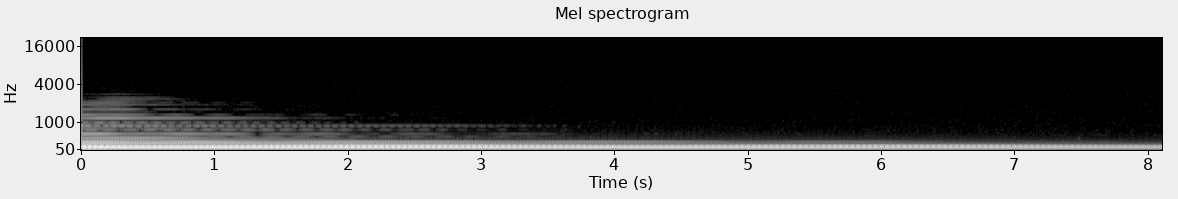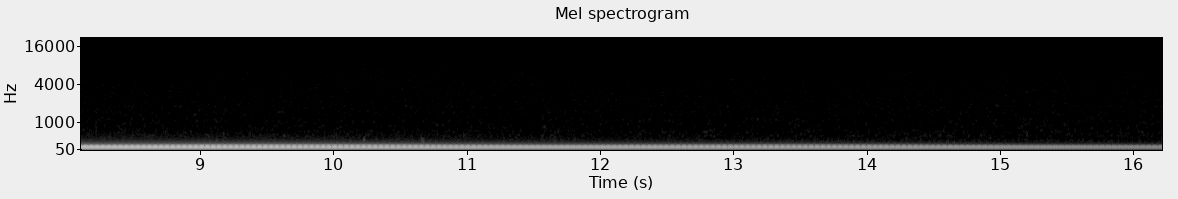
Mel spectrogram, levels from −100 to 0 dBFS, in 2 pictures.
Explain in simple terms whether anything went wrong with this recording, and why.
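Nothing went wrong with this audio; every part of it sounds the way it should.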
